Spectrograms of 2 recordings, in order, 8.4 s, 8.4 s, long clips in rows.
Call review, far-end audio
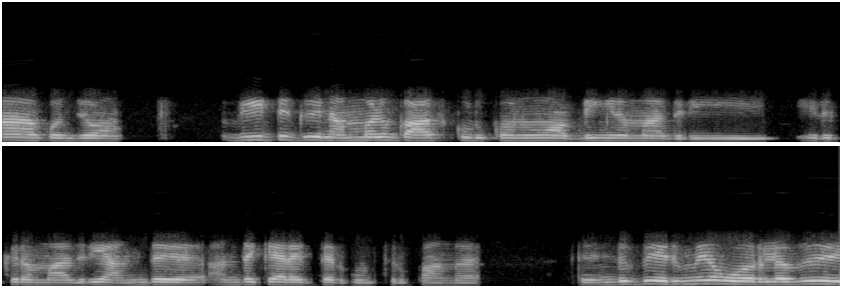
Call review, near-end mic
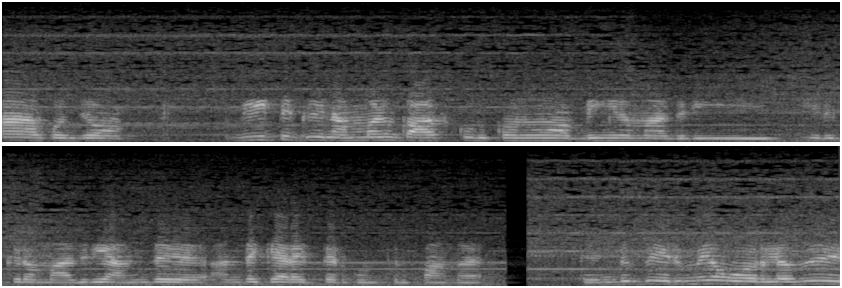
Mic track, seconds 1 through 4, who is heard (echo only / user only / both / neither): echo only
